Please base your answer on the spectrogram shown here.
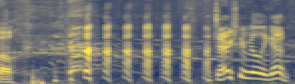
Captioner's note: both laughing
